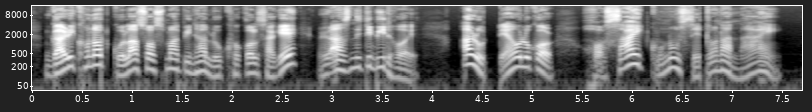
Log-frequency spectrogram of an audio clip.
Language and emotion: Assamese, disgusted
